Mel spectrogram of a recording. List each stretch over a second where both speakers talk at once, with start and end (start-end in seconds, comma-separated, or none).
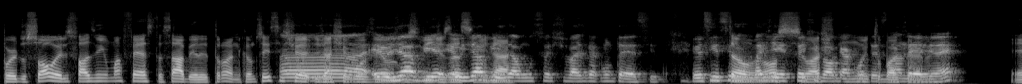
2.8-5.2, 7.1-9.4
